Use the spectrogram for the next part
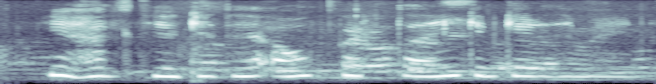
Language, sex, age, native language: Icelandic, male, 11, Icelandic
